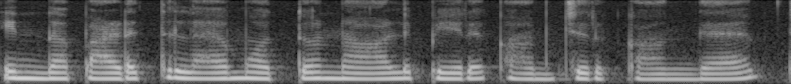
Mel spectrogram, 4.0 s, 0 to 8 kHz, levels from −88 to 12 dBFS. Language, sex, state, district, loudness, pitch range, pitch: Tamil, female, Tamil Nadu, Nilgiris, -16 LUFS, 200-215 Hz, 210 Hz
